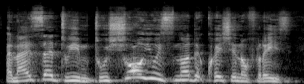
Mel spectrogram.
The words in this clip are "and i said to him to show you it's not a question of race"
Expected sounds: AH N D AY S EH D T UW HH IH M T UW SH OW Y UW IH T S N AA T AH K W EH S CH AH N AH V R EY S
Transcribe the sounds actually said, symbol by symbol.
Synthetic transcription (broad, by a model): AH N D AY S EH D T UW HH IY M T UW SH OW Y UW IH T S N AA T AH K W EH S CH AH N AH F R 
